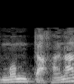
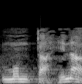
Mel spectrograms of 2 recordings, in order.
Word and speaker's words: الممتحنہ: الممتحنہ رکھا گیا ہے۔ اس کا تلفظ ممتحنہ بھی کیا جاتا ہے اور ممتحنہ بھی۔ پہلے تلفظ کے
